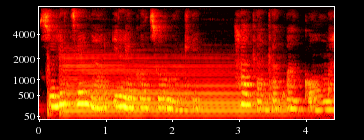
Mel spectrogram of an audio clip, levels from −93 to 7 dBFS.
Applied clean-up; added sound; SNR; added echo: none; Bowed string instrument; 9 dB; reverberation time 0.6 s.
